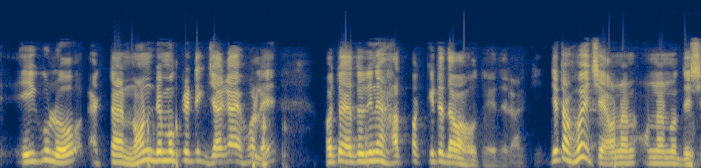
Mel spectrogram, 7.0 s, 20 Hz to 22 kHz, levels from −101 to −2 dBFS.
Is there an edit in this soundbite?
no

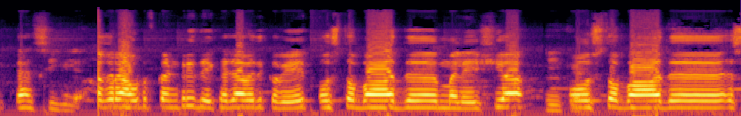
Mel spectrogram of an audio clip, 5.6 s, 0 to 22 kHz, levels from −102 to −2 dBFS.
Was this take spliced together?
yes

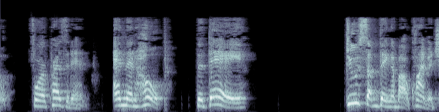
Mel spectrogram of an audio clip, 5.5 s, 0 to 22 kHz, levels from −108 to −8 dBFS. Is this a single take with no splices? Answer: yes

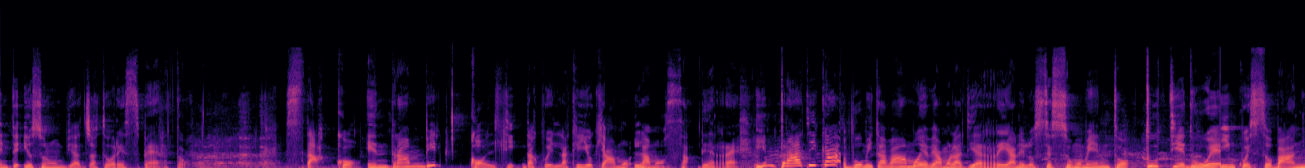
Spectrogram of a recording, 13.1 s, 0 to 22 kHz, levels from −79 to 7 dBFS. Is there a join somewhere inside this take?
yes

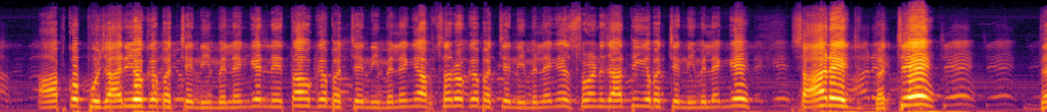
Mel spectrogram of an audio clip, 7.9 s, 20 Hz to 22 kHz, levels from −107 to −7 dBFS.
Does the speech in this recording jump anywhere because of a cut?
no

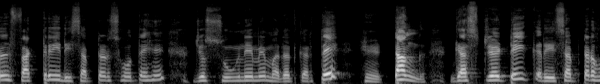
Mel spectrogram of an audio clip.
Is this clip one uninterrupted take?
yes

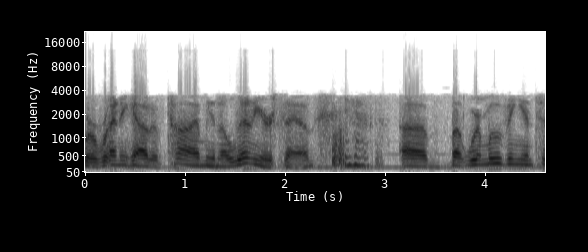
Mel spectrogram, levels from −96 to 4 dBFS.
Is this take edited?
yes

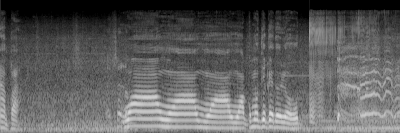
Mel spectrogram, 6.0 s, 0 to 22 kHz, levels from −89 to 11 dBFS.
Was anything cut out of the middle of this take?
no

